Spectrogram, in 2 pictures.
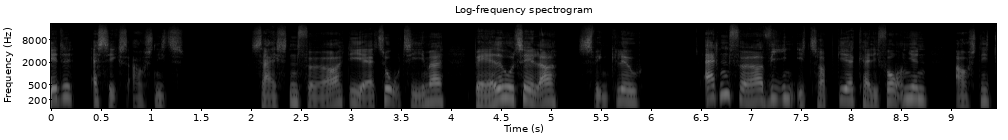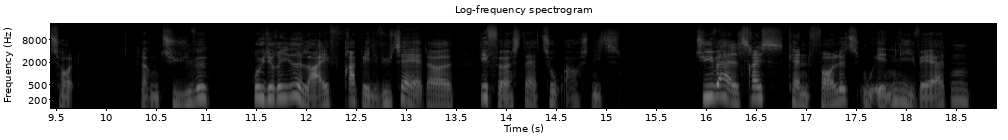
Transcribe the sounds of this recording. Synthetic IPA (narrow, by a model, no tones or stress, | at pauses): edəʔæɐseɡ̥sɑ̈ʊsnid̥ | sɑ̈ɪsd̥n̩fɶːɐd̥e̝æɐt͡sʰo̝̰ːt͡sʰe̝ːmæ | b̥ɛːð̞ˠəho̝t͡sʰel̰ɐ | sʋe̝ŋɡ̥ʰleʊ | ʔæd̥n̩fɶɐʋḭːnit͡sʰɒ̽b̥̚ɡ̥iɐkʰælifɔ̰ːnjən | ʔɑ̈ʊsnid̥̚t͡sʰɒ̽l̰ | kʰlɒ̽ɡ̥n̩t͡sʰyːʋə | ʁyɾ̥əʁḭːð̩ˠlɑ̈ɪʋfʁɑ̈b̥e̝lʋyt͡sʰe̝ɛ̰ːd̥ɐːð̩ˠ | d̥e̝fɶɐsd̥əæɐt͡sʰo̝̰ːʔɑ̈ʊsnid̥ | t͡sʰyːʋəhælt͡sʰʁaskʰænfɒlə̥suenəliəʋæɐd̥n̩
